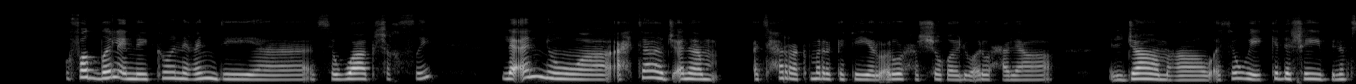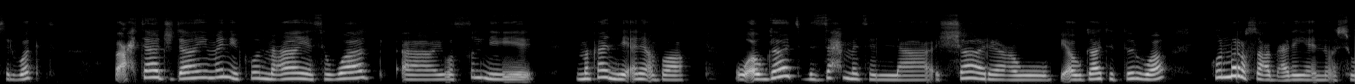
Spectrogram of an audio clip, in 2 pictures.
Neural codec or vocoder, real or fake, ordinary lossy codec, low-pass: none; real; none; 10.8 kHz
